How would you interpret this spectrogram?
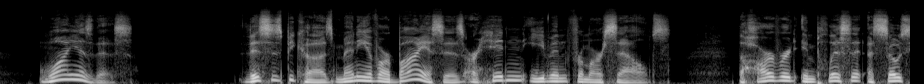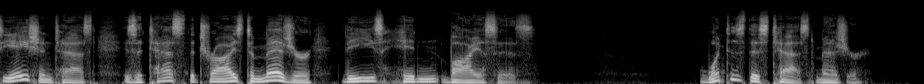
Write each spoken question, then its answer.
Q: What does this test measure?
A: This test measures hidden biases.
